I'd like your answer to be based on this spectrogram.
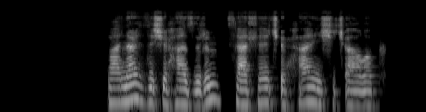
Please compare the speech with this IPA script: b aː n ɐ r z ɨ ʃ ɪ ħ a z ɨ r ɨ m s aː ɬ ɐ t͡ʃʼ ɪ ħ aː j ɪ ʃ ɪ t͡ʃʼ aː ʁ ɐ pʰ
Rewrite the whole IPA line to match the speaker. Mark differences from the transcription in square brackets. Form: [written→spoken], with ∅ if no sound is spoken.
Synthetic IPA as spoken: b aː n ɐ r z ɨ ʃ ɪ ħ a z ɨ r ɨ m s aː ɬ ɐ t͡ʃʼ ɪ ħ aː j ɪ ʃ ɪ t͡ʃʼ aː ʁ ɐ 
